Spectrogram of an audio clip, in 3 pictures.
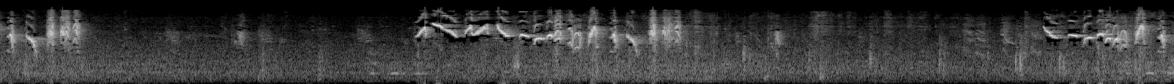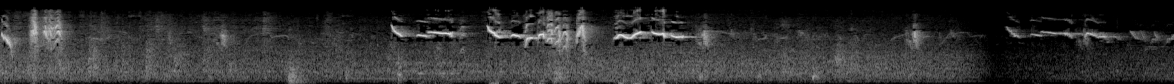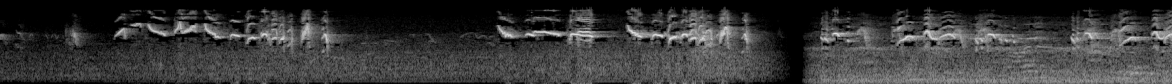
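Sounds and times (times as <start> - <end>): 
Oriental magpie-robin singing whistled figures: 3.6 - 7.0, 9.6 - 12.9, 13.8 - 19.9, 20.7 - 27.0, 28.2 - 31.0, 31.6 - 35.1.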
